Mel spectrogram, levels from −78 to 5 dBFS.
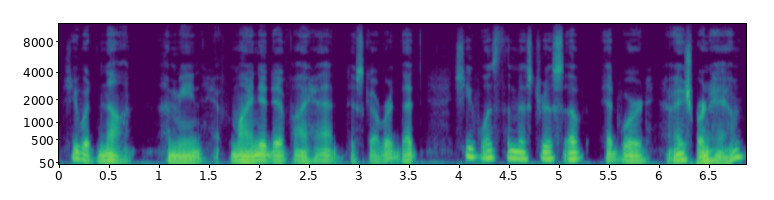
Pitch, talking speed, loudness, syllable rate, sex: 95 Hz, 165 wpm, -19 LUFS, 4.6 syllables/s, male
